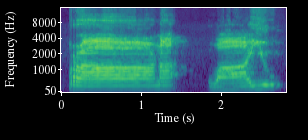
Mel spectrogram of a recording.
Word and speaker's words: പ്രാണവായും: പ്രാ കൂട്ടക്ഷരംആണല്ലോ രണ്ടും വ്യഞ്ജനാക്ഷരങ്ങളാണ് അപ്പോ പ്രാ അത്ര ശക്തി കൊടുക്കണം പ്രാണ വായു വായും പ്രാണവായും അടുത്തത് അഭിയമയ അവിടെ ഭി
